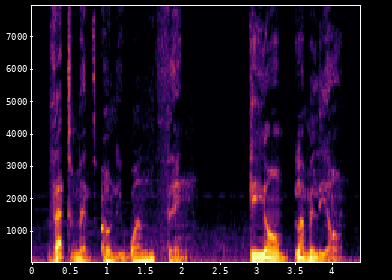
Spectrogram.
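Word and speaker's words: Guillaume Le Million: meant only one thing guillaume lamillion if it doesn't rhyme you're not pronouncing it right he sang some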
